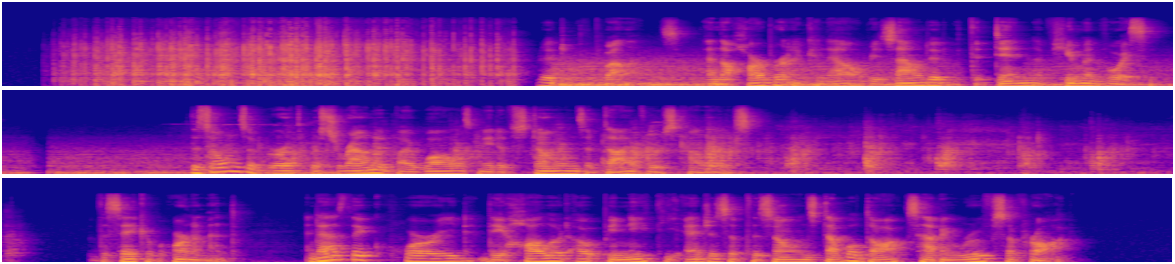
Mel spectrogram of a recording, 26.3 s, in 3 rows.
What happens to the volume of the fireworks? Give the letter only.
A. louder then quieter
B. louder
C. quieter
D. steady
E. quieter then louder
C.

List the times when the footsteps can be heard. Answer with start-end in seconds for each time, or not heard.
10.1-17.7.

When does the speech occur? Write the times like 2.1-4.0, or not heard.
4.0-8.7, 10.2-14.6, 18.2-25.6.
